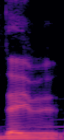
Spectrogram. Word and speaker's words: D4vd: Hello, my name is David. Pronounced David, not D4vd.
